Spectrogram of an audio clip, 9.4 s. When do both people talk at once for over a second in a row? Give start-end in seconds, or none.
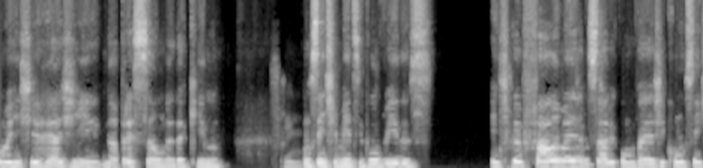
6.7-8.1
